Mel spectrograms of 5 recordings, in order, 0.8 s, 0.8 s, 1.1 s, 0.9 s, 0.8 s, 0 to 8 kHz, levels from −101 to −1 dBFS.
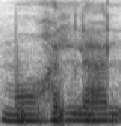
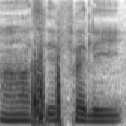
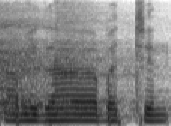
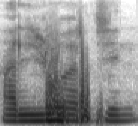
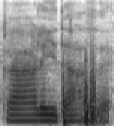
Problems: none marked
